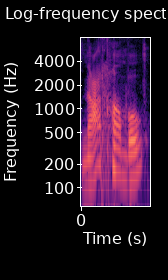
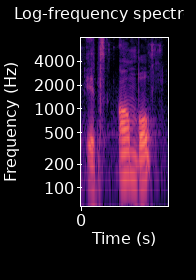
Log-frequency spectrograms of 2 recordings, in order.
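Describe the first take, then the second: First: "humble" said with the h sounded; wrong pronunciation. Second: "humble" said as "umble", dropping the h; local pronunciation. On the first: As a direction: say "humble" as in humility, with the h. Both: Shown as a demonstration.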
